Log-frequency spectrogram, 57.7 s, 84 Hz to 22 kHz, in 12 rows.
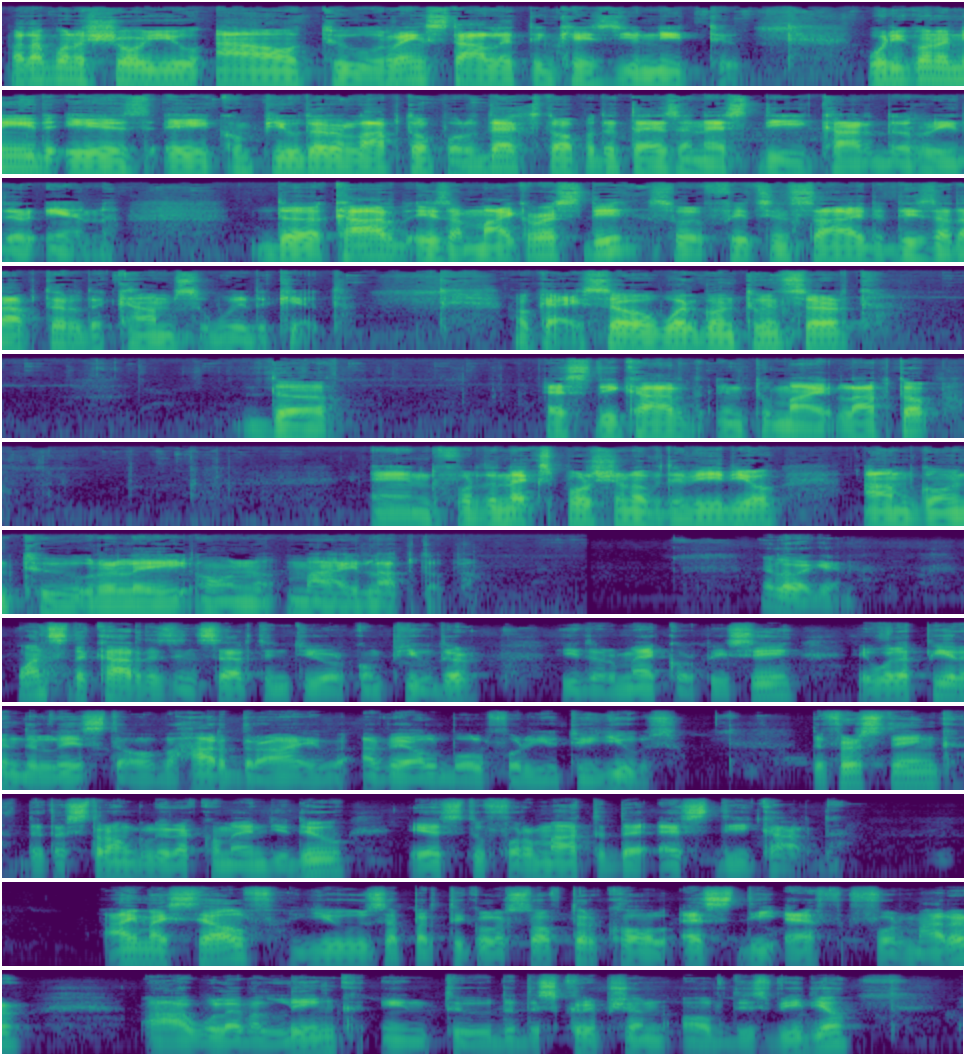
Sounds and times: Speech: 0.0 - 10.2, 10.9 - 16.2, 17.0 - 19.0, 20.4 - 21.0, 21.9 - 24.1, 25.9 - 31.3, 32.6 - 41.9, 42.5 - 47.6, 48.6 - 53.0, 53.6 - 57.2.

